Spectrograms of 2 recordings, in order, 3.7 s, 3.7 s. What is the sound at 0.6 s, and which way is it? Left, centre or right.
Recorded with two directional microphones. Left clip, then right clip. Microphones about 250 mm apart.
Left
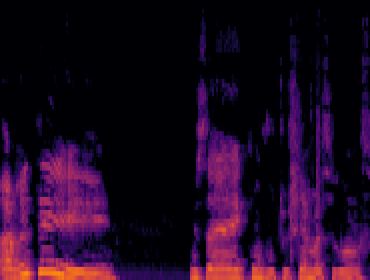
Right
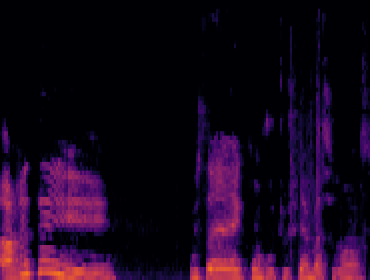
Speech, left.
